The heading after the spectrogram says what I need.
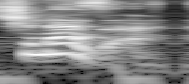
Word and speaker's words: Chineze: But it's Chineze, not pronounced anything like that.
